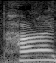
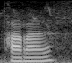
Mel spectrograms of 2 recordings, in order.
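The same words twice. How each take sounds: First: The R is not rolled. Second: The R is rolled. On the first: The speaker calls it wrong. "I know I was supposed to roll that R" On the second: The speaker calls it right. "there we go"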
